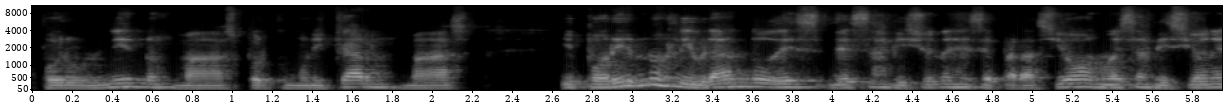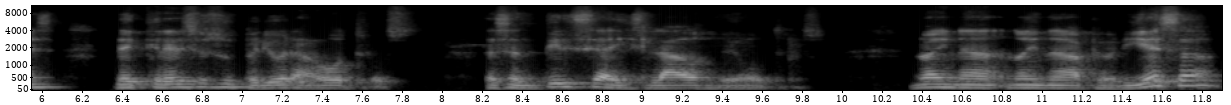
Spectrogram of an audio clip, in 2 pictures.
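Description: Low husky man, earnest. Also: darkish tone. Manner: earnest, preachy, repeats and restarts words while thinking. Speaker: podcast co-host. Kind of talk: reflective podcast conversation.

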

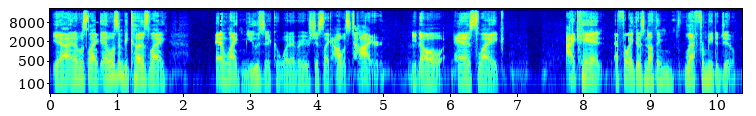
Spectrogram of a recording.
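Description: A man's voice: mid-range voice, moderate pace, fairly bright tone. A young man who makes music, a guest in a casual interview, talking earnestly and rambling with lots of fillers.

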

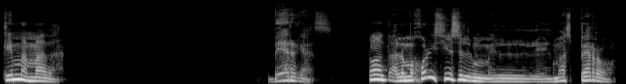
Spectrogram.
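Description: A man's voice: on the high side, animated, slow, dark tone, no echo, clean studio sound. A Mexican man co-hosting a podcast in casual chat, swearing freely and speaking with emphasis in heavy slang. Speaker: podcast co-host.

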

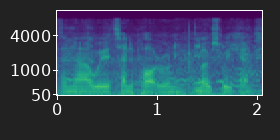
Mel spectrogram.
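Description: A father talks in a calm, measured way. His voice is very deep. He is recorded outdoors with a lively crowd around him. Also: lo-fi sound. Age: 30s. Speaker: parkrun runner, father.

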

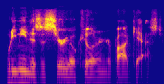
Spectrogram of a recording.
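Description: A man's voice: sits low, animated, very fast, no room sound. A man hosting a podcast in casual chat, blunt and slangy, pressing his guest with questions. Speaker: podcast host.

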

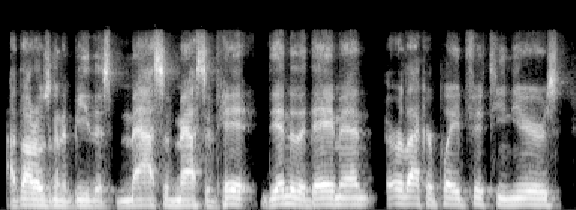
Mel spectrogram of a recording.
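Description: A man in his late twenties, a former pro football player now in business, telling stories in a relaxed, rambling way and often saying "man". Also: fairly low pitch, fast. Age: 20s. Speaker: guest, former football player turned entrepreneur. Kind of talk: casual interview storytelling.

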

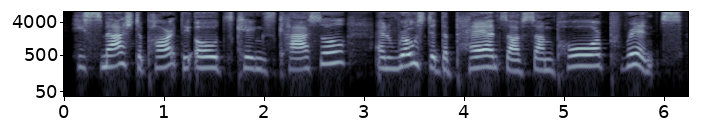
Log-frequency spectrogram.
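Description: Woman playing a dim, earnest storybook creature: slow, loud, drawn out. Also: a little high, no echo, clean studio sound. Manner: slow, loud, earnest, refers to himself by name. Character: simple-minded male creature who talks in third person.

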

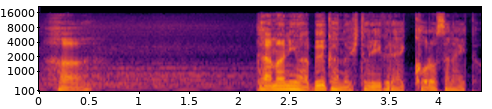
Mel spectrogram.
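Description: A man's voice: mid-range voice, measured pace, faint music behind, natural voice. A man voicing a casually cruel pirate captain who talks in nonchalant, feminine phrasing in a fan-made voice drama. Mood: cool, menacing.

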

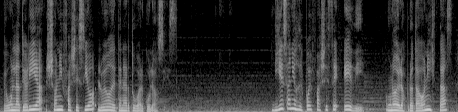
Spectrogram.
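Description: A woman podcast host with a fairly high but very soft, mellow tone narrates a scripted story. She explains things in a measured way, leaning on her opening words, over light background music.

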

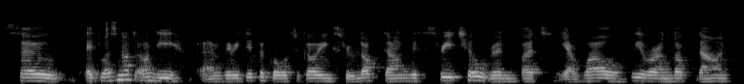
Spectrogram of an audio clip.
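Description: Low-voiced Dutch woman, soft and earnest. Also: fairly even intonation, normal speed, hardly any pauses. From Netherlands. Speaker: radio guest. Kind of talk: personal testimony in a radio interview. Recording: muffled lo-fi radio sound.

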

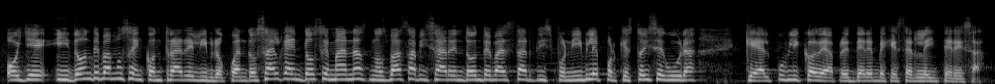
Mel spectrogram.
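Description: A woman's voice: medium pitch, brisk. A Mexican woman hosting a television interview, asking questions and thanking her guest with frequent affirming interjections. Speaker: host.

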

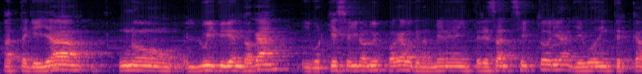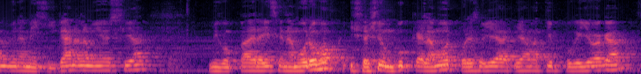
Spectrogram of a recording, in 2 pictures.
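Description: A Chilean man in his thirties tells his story as a podcast guest, chatty and circling back on his own words. His voice is dark and relaxed. The room gives it a noticeable echo. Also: medium pitch, quick pace. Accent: Chilean Spanish. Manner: chatty, repeats words while building a story. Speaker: guest, entrepreneur. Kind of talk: casual interview storytelling. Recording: roomy echo, faint background noise.

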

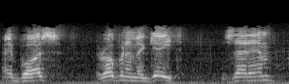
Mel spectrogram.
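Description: An eager gangster's driver. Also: male voice, sits high, moderate pace, sharp tone, muffled recording. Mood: alert. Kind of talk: 1940s radio acting.

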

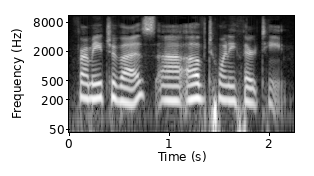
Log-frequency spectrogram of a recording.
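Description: A woman's voice: mid-range voice, steady tone, normal speed, slight background noise. A young woman co-hosting a casual podcast, playful and laughing often, with frequent fillers. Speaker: podcast co-host.

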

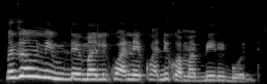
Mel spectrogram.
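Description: A Kenyan woman co-hosting a podcast in casual, lively chat, laughing often as she talks. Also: on the high side, very fast, highs cut off. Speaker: podcast co-host. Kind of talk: casual chat, code-switching.

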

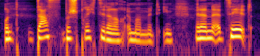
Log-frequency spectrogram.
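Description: Casting: female podcast co-host, lowish warm voice, chatty and opinionated, close dry sound. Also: brisk, no echo. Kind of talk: casual chat recapping reality TV.

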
